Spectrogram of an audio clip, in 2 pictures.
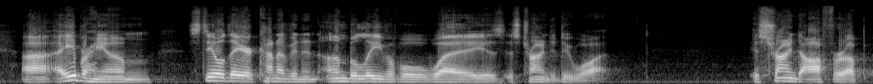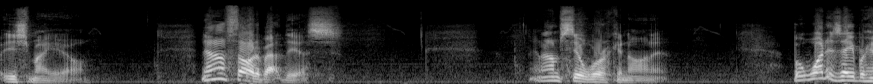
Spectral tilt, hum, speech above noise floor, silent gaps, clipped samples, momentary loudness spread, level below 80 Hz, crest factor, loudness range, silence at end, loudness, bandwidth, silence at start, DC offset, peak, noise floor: -4.5 dB/octave; none; 35 dB; none; under 0.1%; 14 LU; -52 dBFS; 16 dB; 5 LU; 0 s; -14 LUFS; 16.5 kHz; 0.2 s; under 0.1%; 0 dBFS; -49 dBFS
